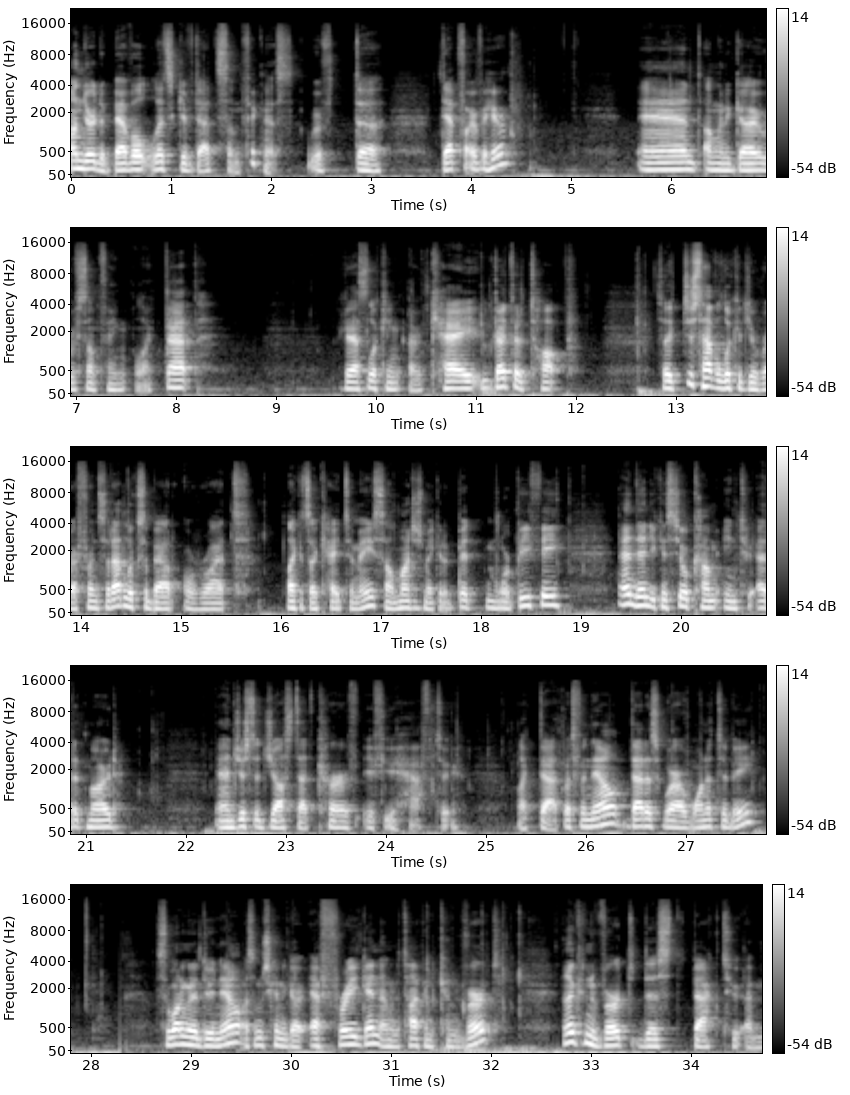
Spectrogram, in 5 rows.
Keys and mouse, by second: 11.0 KP_7, 12.6 KP_1, 18.7 Tab, 19.0 z, 20.4-21.5 middle drag, 21.5-24.6 right drag, 22.1 g, 24.0 z, 24.6 Tab, 24.6 click, 25.5 shift+right click, 26.0-30.2 middle drag, 26.9 Tab, 27.6 g, 30.2 F3, 30.2-34.7 drag.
